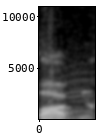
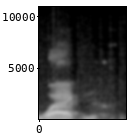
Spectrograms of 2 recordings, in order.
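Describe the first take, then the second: First: The name is said with a German pronunciation. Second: The name is said with an English pronunciation. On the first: The speaker calls it right. "I have to call him Wagner" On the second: The speaker calls it wrong. "I just can't say Richard Wagner"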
